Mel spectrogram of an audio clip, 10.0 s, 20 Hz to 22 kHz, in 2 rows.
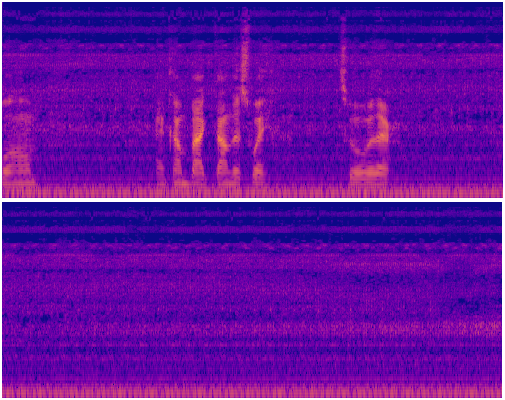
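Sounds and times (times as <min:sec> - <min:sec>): vehicle engine running: 0:00.0 - 0:10.0.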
